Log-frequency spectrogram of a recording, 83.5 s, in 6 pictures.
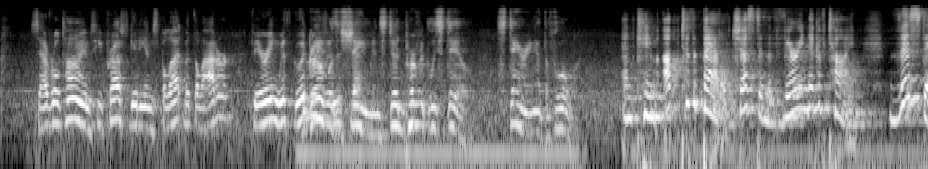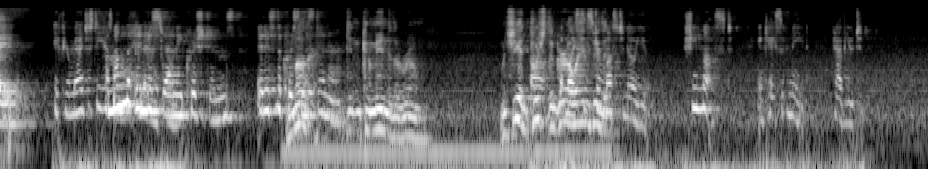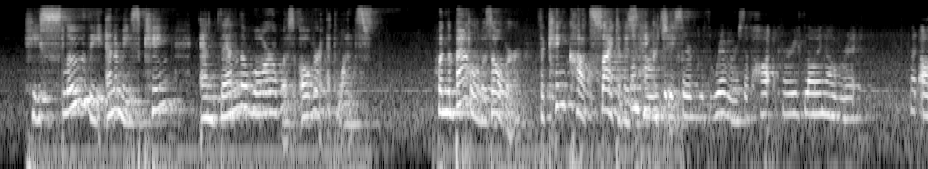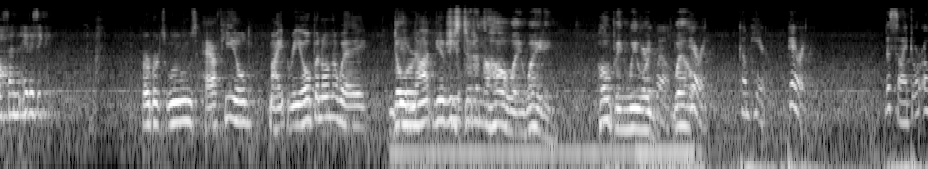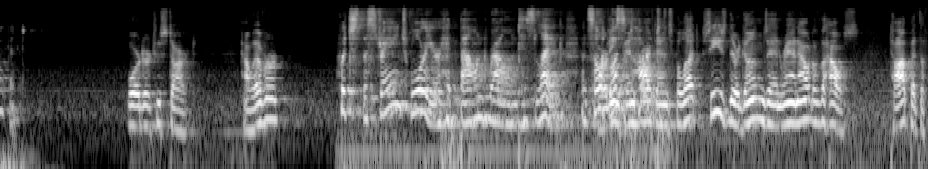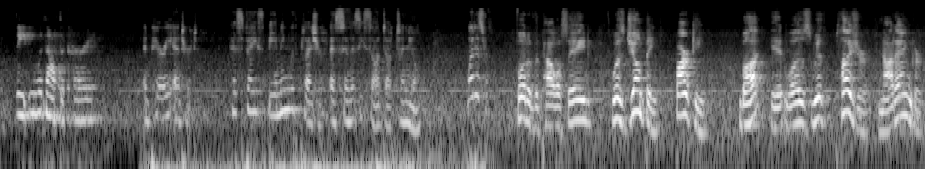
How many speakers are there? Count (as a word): five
